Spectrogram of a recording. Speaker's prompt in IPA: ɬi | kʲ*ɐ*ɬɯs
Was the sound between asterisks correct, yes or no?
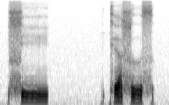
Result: no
